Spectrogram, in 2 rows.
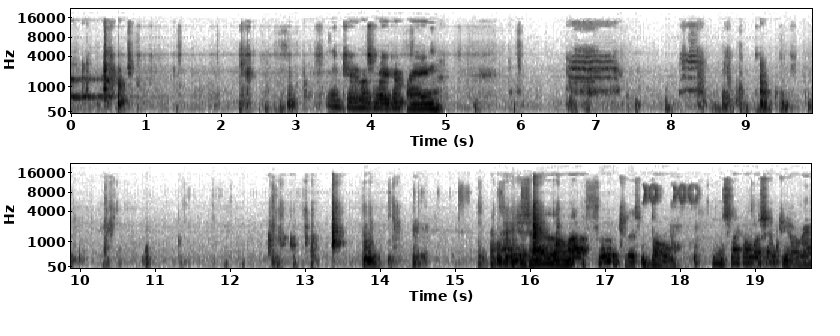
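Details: Kittens from a fostered litter of six, four females and two males born August 29th, meowing indoors at bedtime: bursts of short harmonic mews and longer wavering cries, with a person talking softly throughout.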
